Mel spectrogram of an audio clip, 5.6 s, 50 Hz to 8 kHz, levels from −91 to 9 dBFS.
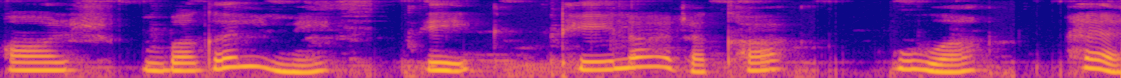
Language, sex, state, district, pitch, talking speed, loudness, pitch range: Hindi, female, Bihar, Katihar, 270 Hz, 85 wpm, -15 LUFS, 255-315 Hz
